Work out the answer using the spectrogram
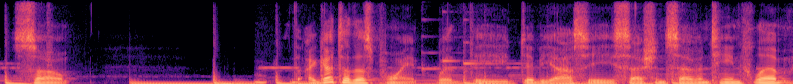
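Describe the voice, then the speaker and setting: A man with a low, mellow voice and lively intonation takes it slowly while streaming himself building a track. The music producer thinks aloud, corrects himself, and is slightly losing his voice in this casual walkthrough, with music playing behind.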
